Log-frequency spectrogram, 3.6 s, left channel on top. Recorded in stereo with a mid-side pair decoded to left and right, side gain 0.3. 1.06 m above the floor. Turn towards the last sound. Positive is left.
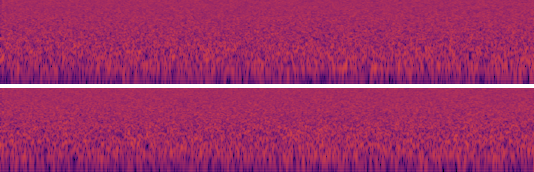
No sound to turn to.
